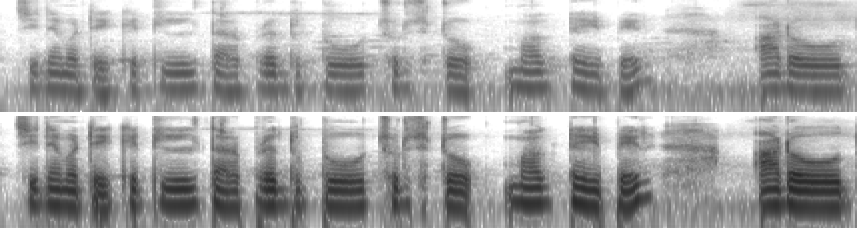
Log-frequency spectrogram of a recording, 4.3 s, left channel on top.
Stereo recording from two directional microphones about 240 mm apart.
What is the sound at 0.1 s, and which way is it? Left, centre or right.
Speech, right.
